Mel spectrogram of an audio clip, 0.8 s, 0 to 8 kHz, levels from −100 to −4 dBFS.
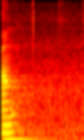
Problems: none marked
